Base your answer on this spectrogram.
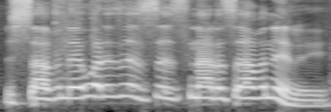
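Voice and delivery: very high, hammed-up fake Italian; bad Italian accent. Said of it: "I'm not good at accents".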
